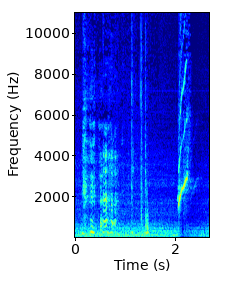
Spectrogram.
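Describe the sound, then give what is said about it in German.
A mother whistles her signal call to her young son: a sharp, rising whistle rings out once near the end, a quick upward-sweeping call standing out over soft background noise and faint murmuring. “Ach, pfeifst du immer nach ihm oder was? Die einzige Mama, die pfeift, das Zeichen hört man überall raus.”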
